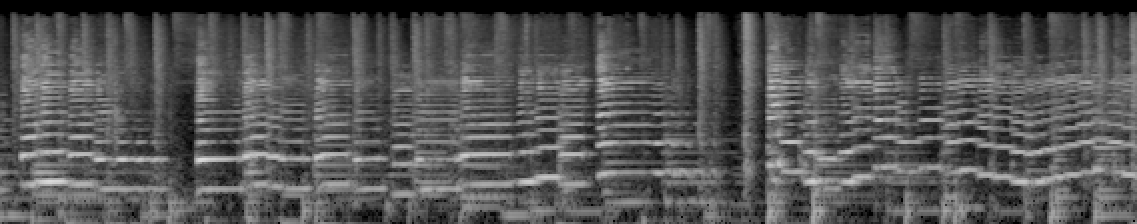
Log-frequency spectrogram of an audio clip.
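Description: Small jazz band playing live: a tenor saxophone plays a melodic line over piano, double bass and a drum kit with cymbals.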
